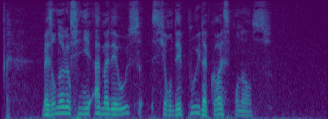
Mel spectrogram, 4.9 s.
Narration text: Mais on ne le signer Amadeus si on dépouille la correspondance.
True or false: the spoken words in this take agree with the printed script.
true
